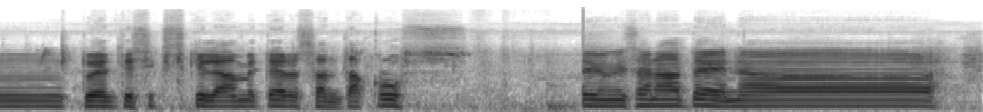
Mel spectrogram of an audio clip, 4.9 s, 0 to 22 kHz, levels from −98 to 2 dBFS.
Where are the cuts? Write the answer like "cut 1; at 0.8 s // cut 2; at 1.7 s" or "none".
cut 1; at 2.9 s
